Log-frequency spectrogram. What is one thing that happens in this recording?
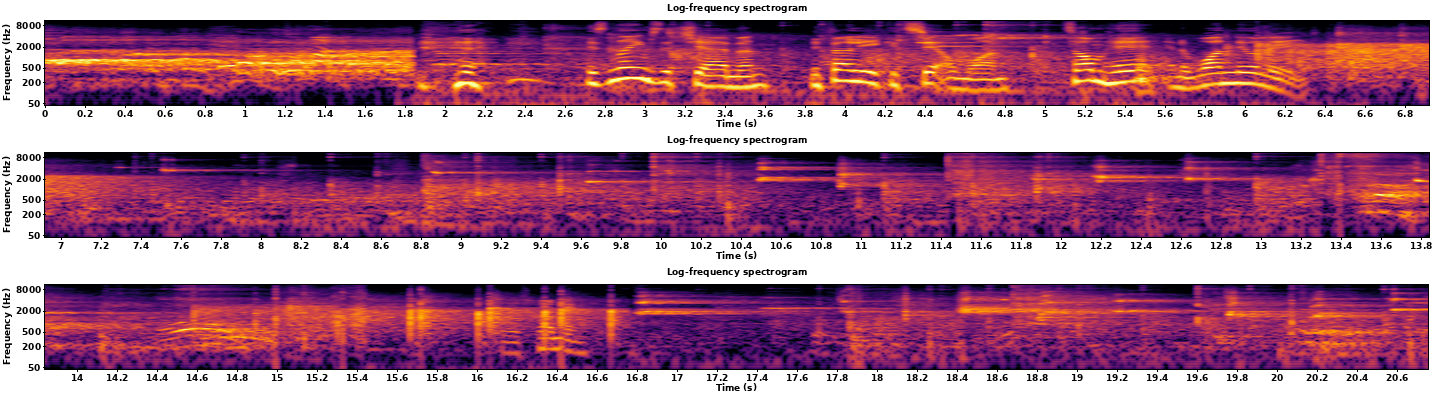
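A table tennis ball clicks sharply off paddles and the table in quick rallies.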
